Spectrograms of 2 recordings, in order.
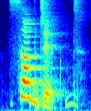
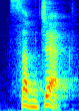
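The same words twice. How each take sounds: First: The stress is on the first syllable. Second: The stress is on the second syllable. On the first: A topic or a person. "It's a noun. We stress on the first syllable" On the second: To bring people under control. "when we stress on the second syllable, we say subject"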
